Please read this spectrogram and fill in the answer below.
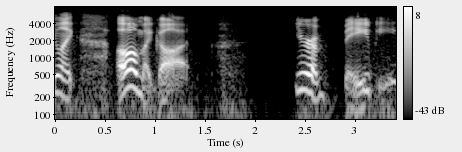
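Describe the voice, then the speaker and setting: A woman uses a raised, projected voice at a high pitch. Her tone is bright and sharp, with ordinary pitch variation. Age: 30s. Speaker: artist streaming their drawing. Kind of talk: casual chat while drawing on a live stream. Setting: live stream. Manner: hesitant, with many fillers and repeated words.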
